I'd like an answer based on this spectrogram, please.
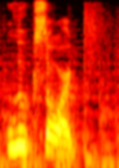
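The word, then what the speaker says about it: Luxord: name wrong remember because according to Kingdom Hearts 3 it's pronounced Luke sword you it's luck sword can go [ __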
